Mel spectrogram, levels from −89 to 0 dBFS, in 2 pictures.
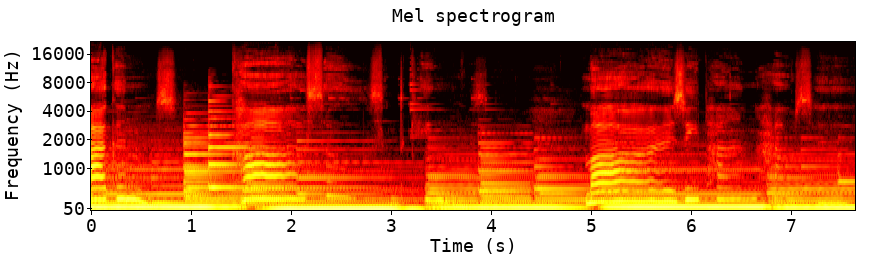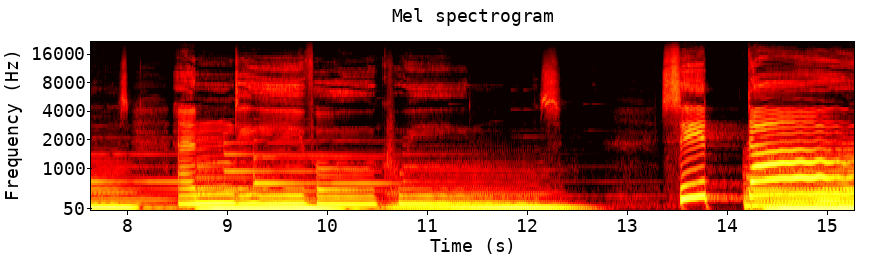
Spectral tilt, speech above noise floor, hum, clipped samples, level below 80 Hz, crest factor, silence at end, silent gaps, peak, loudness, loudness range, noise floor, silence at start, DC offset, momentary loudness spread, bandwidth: -7.5 dB/octave; 43 dB; none; under 0.1%; -20 dBFS; 14 dB; 0 s; none; -2 dBFS; -18 LUFS; 5 LU; -58 dBFS; 0 s; under 0.1%; 9 LU; 14.5 kHz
